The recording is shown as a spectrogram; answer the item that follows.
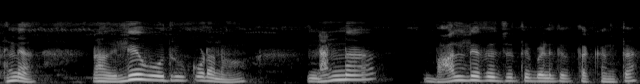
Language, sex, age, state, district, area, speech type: Kannada, male, 30-45, Karnataka, Koppal, rural, spontaneous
